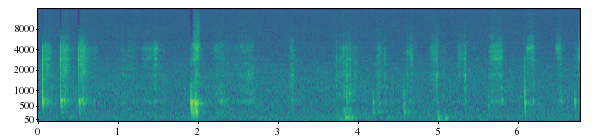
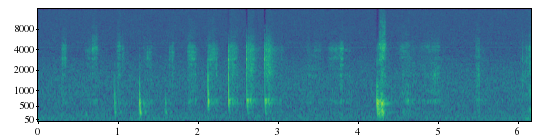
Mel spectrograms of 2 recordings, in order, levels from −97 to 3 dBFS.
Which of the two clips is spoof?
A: first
